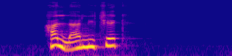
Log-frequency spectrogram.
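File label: "Хəллəр ничек?", Tatar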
